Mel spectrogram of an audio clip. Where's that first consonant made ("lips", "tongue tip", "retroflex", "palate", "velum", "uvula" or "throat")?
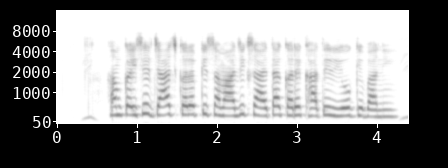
throat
